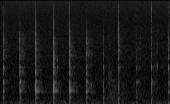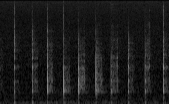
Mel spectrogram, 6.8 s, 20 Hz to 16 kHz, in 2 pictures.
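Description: Fingertips and nails tap and scratch the printed front face of a small, rigid, closed black cardboard iPhone retail box. There are 21 short, dry, hollow knocks at a steady pace of about one and a half per second, each with a woody midrange tone and almost no ring.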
